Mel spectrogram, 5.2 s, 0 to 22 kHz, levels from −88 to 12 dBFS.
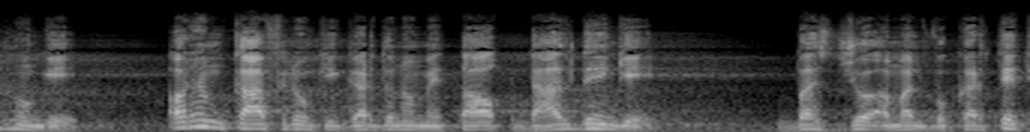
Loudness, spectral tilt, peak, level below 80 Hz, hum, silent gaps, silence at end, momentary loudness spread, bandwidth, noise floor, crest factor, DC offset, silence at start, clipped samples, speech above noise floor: -23 LUFS; -3.5 dB/octave; 0 dBFS; -54 dBFS; none; none; 0 s; 10 LU; 14 kHz; -48 dBFS; 24 dB; under 0.1%; 0 s; under 0.1%; 24 dB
